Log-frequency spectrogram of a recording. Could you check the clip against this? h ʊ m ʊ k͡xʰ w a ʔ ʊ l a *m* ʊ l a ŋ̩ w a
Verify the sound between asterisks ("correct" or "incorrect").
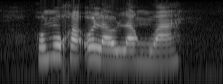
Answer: incorrect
